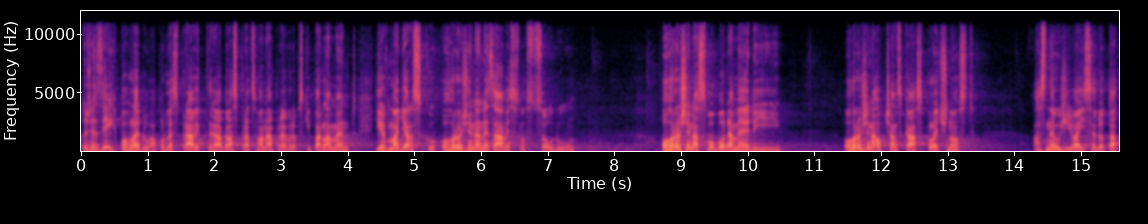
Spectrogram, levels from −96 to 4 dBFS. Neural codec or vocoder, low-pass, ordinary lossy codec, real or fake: none; 10.8 kHz; MP3, 96 kbps; real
